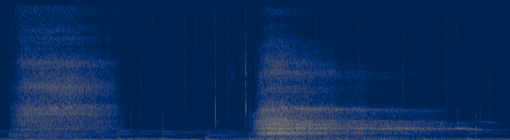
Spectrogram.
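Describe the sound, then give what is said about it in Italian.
Two long, deep breaths taken as a 'breath of the earth' breathing exercise: a rushing inhale followed after a short pause by a fuller, drawn-out exhale, with faint low music humming underneath. “E allora con questo respiro di... Respiro della terra.”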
